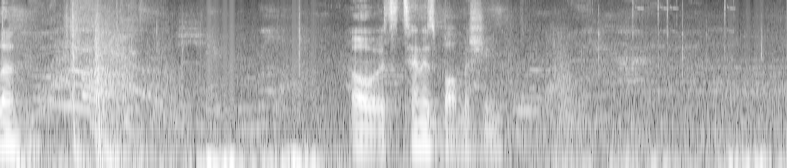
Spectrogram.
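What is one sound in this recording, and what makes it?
Heavy blows thud against a body.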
